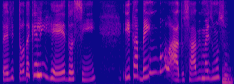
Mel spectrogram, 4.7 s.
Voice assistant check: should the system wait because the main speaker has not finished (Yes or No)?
Yes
